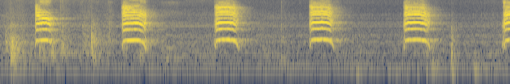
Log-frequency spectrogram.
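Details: Young hand-reared grey parrots of the Congo form, bred in captivity; a loud harsh rasping call with rich harmonics, repeated about every one and a half seconds over a steady low hum.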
